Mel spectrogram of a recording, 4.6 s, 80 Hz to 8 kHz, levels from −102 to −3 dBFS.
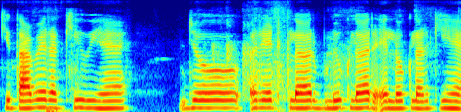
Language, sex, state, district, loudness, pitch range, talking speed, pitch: Hindi, female, Jharkhand, Deoghar, -19 LUFS, 190-200 Hz, 170 wpm, 195 Hz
